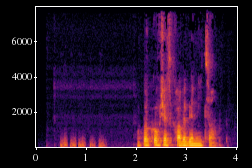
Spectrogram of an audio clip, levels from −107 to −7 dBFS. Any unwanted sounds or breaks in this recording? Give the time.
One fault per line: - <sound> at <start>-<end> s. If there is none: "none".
- laugh at 0.5-1.4 s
